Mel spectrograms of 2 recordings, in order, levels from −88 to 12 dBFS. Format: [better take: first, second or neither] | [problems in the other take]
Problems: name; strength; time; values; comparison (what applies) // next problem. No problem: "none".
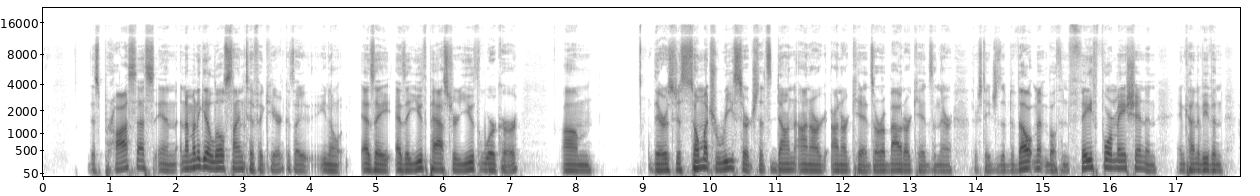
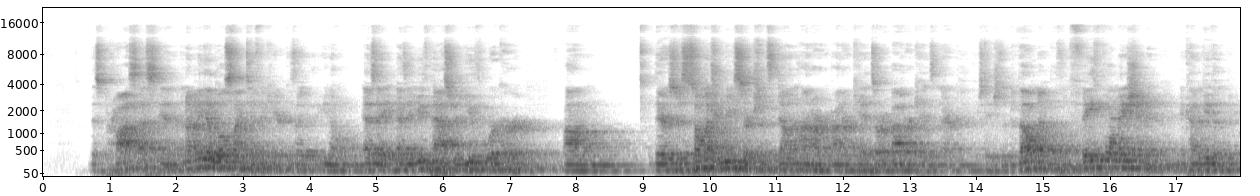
first | off-mic speech; far // room echo; strong; dies away in 1.7 s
